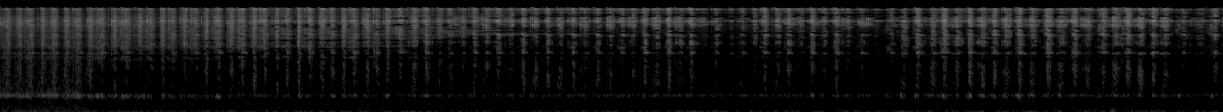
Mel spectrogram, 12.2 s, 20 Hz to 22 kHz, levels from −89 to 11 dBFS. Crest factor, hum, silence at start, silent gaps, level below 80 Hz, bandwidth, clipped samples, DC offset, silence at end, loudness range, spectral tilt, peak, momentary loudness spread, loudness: 24 dB; none; 0 s; none; -86 dBFS; 17 kHz; under 0.1%; under 0.1%; 0 s; 2 LU; 5 dB/octave; -16 dBFS; 5 LU; -38 LUFS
